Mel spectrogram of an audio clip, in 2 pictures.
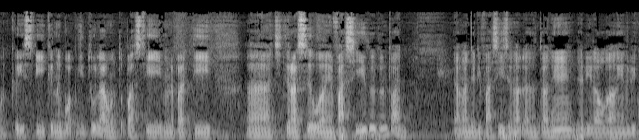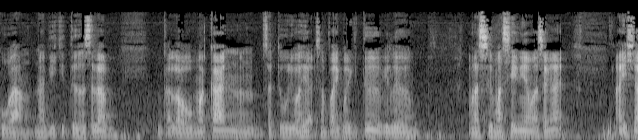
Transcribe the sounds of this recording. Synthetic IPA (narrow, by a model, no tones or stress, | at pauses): ma̰kəist̪ɾikənəbuat̪̚bəɡit̪ulaɦunt̪ʊk̚past̪iməndapat̪i | ʔə̰t͡ʃi̥t̪əɾasəoɾaŋjaŋfasit̪ut̪ɔnt̪uan | d͡ʒa̰ŋand͡ʒadifasis̬aŋat̪̚la̰ht̪ɔnt̪uaned͡ʒadilaɦoɾaŋjaŋləbɪhkuɾaŋnabikit̪əslasalam | ka̰lawmakansat̪uɾiwaja̰ʔ̪̚sampajkəpadakit̪əbilə | mə̰ɾasəmasɪniamaʔsaŋat̪̚ | ʔa̰iʃa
